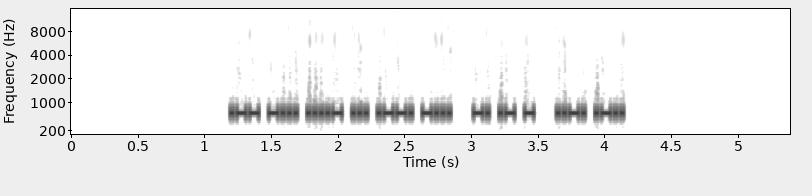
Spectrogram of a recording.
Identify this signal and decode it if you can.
Morse code, heard as a keyed tone, about 47 wpm, 700 Hz. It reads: WB4SPB NAT FL
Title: K1USN SST QSO Practice - 50wpm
